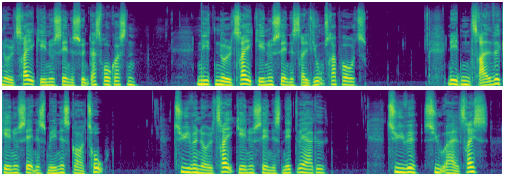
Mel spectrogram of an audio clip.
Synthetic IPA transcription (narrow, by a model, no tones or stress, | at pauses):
nɔ̽lt͡sʰʁɛ̰ːɡ̥enusen̰əsːœn̰d̥æsfʁoɡ̥ɒsd̥n̩ | ne̝d̥n̩ːɔ̽lt͡sʰʁɛ̰ːɡ̥enuðˠsen̰əsʁɛliɡ̥io̝̰ːnsʁɑ̈pʰɒːd̥ | ne̝d̥n̩t͡sʰʁað̞ˠʋəɡ̥enusen̰əsmenəsɡ̥ɐɒ̽t͡sʰʁo̝̰ː | t͡sʰyːʋənɔ̽lt͡sʰʁɛ̰ːɡ̥enuðˠsen̰əsned̥ʋæɐɡ̥ð̩ˠ | t͡sʰyːʋəsyʊ̰ɒ̽hælt͡sʰʁɛs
